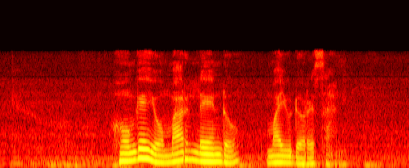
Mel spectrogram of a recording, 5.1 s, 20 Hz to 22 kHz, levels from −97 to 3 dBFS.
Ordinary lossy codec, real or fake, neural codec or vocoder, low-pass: none; real; none; 7.2 kHz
